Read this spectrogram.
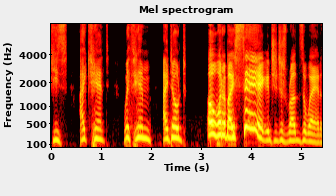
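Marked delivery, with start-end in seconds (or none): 0.0-4.3 mock, very slow, high crying in broken-off fragments. Retelling a movie scene, imitating Miranda Otto crying. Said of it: "Miranda Otto is, like, cryptically crying".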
